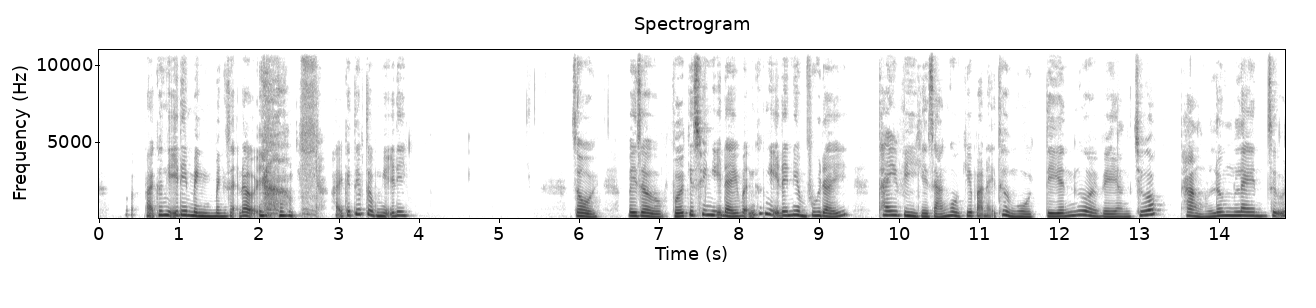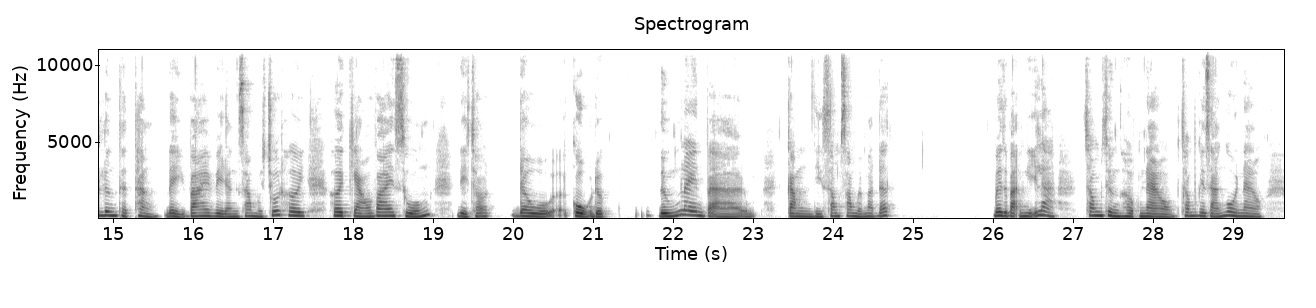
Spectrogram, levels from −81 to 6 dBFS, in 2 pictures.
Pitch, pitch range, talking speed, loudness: 215 Hz, 190-240 Hz, 185 wpm, -23 LUFS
